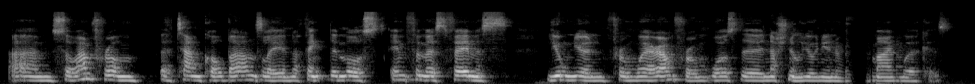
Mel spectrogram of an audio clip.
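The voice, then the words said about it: Northern English accent. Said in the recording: “you can tell from my accent that I'm from England. I'm from the north of England”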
